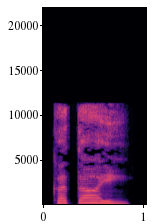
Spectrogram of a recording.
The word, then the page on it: ಕತಾಯಿ: katāyi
